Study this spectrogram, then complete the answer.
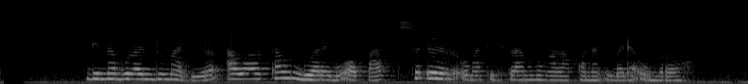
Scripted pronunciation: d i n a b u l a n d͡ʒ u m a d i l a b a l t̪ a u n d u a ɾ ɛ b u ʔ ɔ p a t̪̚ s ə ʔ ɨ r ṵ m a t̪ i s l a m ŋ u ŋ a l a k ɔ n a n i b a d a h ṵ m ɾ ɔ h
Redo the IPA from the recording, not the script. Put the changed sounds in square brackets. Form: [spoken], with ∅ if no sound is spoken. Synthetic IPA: d i n a b u l a n d͡ʒ u m a d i l a [w] a l t̪ a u n d u a ɾ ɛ b u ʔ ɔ p a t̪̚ s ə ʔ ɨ r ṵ m a t̪ i s l a m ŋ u ŋ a l a k ɔ n a n i b a d a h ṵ m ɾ ɔ h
